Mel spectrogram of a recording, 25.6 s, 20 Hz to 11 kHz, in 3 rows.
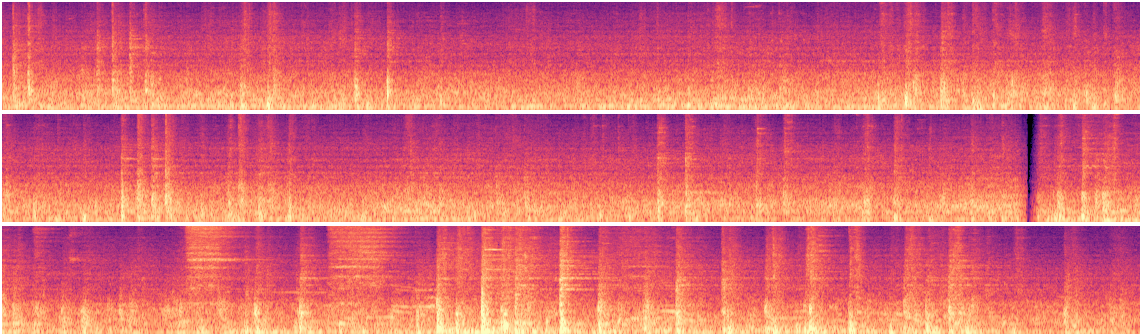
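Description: Ranthambhore Superfast Express passenger train running, a steady rumble with its wheels clacking over rail joints. About 16 seconds in the sound breaks off abruptly and resumes louder, with a denser run of clacks and knocks.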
